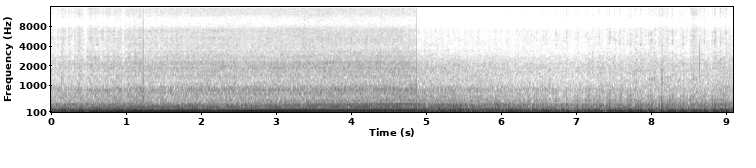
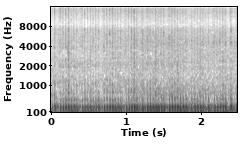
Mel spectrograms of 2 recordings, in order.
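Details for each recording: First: 1986 Jeep Comanche 2.5L four-cylinder, cold idle: deep uneven lope; misfire owner assumes is cylinder 2. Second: 1986 Jeep Comanche 2.5L four-cylinder, 4-speed 4WD, which had been misfiring when cold, suspected on cylinder 2: now idles with a steady, even low thrum, running smoother; normal idle.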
